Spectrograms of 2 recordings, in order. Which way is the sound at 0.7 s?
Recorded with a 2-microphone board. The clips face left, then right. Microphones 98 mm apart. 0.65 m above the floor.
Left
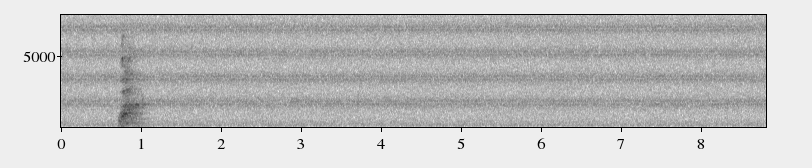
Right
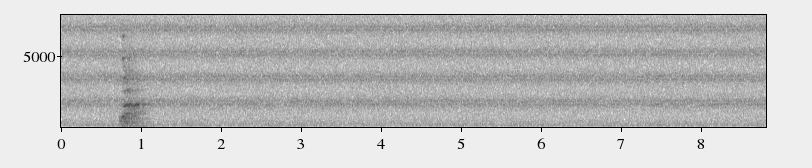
80° left.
